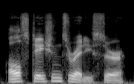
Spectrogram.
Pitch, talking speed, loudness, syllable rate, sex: 110 Hz, 180 wpm, -18 LUFS, 5.1 syllables/s, male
